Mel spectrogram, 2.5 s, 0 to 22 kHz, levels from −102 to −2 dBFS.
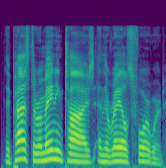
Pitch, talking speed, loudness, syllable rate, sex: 165 Hz, 215 wpm, -16 LUFS, 5.5 syllables/s, male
